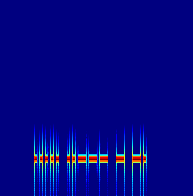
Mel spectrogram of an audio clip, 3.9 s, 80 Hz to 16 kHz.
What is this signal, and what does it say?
Morse code, heard as a keyed tone, about 22 wpm, 700 Hz. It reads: 52TN
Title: Common Cut Numbers - 4-Digit 22wpm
